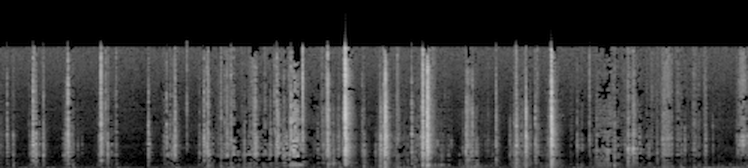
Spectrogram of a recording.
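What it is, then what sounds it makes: Plastic VHS cassette. A black plastic VHS cassette is held still while thumbnails tap and click on its clear reel windows and ribbed plastic. About twenty quiet, bright, dry clicks come at an irregular pace, each dying away almost instantly with no low end.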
